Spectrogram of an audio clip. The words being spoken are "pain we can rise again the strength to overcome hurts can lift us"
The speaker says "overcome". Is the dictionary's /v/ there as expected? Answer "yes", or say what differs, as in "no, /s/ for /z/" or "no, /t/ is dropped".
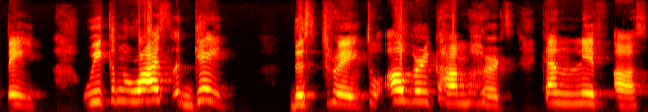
yes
